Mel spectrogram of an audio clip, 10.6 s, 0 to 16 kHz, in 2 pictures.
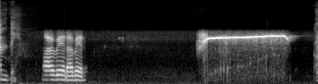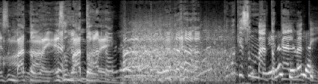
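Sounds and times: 
speech: 0.0s - 1.5s, 5.3s - 10.5s
loud piercing human whistle: 3.3s - 5.0s
laughter: 5.3s - 10.5s.

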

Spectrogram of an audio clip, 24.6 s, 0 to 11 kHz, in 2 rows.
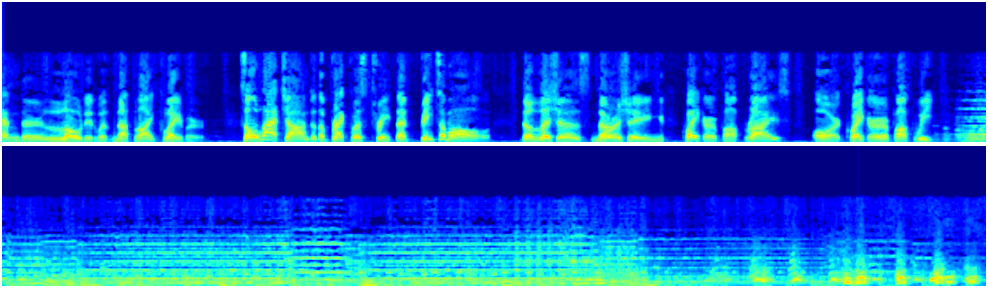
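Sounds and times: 
speech: 0.0s - 12.1s
orchestral music: 11.5s - 24.5s
pack of sled dogs barking and yipping excitedly: 20.5s - 24.5s.

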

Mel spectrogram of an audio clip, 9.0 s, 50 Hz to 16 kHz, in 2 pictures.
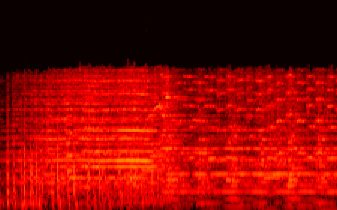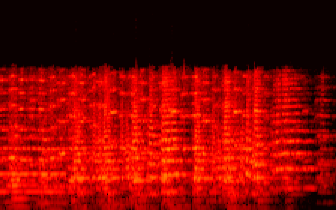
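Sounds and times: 
horse galloping at top speed at twilight: 0.0s - 2.8s
loud dense orchestral music: 0.5s - 8.9s.

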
